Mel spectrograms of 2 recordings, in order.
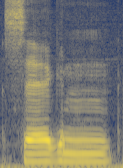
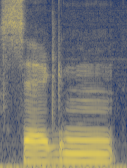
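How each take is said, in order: Both takes have the same delivery.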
